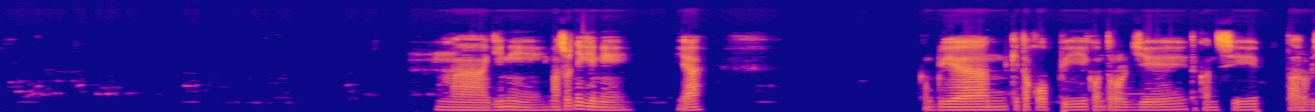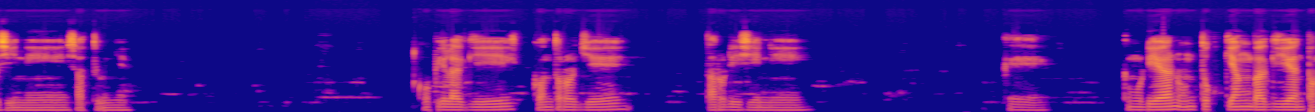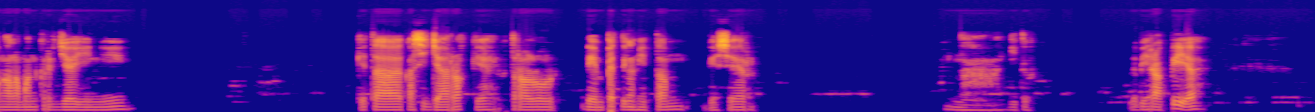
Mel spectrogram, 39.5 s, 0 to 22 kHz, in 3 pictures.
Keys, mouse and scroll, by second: 10.7 ctrl+shift+i, 18.3 ctrl+shift+i.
